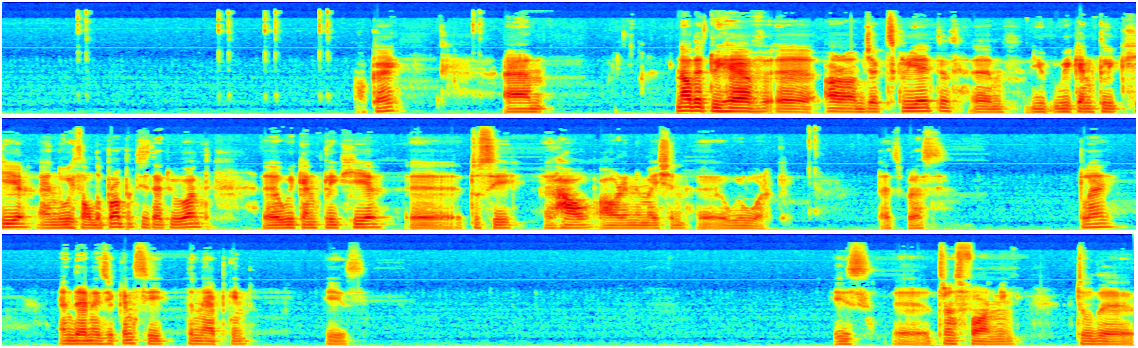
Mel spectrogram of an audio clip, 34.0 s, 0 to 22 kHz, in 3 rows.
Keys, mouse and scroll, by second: 19.3-25.6 drag.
